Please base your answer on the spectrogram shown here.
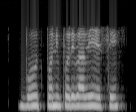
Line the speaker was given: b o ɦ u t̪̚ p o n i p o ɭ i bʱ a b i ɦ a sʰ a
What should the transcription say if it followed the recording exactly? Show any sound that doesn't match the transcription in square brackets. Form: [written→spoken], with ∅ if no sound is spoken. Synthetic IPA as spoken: b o ɦ u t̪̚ p o n i p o [ɭ→ɾ] i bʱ a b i ɦ [a→e] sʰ [a→i]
